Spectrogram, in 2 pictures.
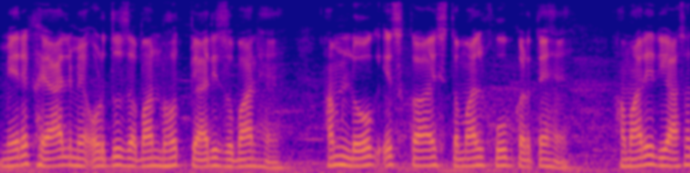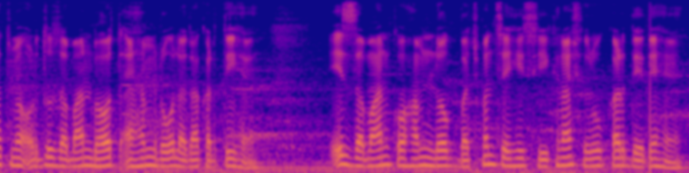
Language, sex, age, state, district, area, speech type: Urdu, male, 18-30, Delhi, East Delhi, urban, spontaneous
